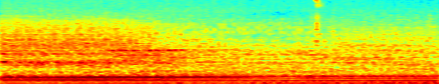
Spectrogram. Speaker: that sounds really sweet to me guys smoothies are light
